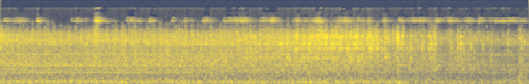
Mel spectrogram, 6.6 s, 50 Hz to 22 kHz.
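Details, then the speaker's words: Toyota D4D pickup diesel after a manual gearbox rebuild on an old vehicle. Steady, even low rumble with no knocks, whine or grinding from the driveline. The rebuilt gearbox engages well and sounds healthy. "ይሄን ይመስላል እንግዲህ በጣም ይቀበላል። ማርሹ አሪፍ ነው። በጣም ቆንጆ ነው።"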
